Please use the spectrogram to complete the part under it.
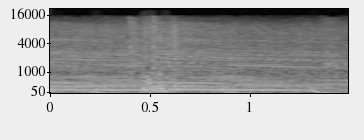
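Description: A GT3 race car trail-brakes into a corner in the iRacing simulator, a loud steady engine drone with shifting harmonic tones as the revs fall under braking.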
